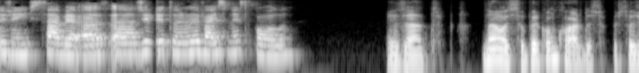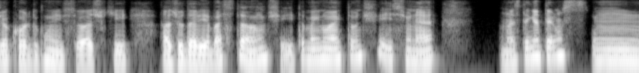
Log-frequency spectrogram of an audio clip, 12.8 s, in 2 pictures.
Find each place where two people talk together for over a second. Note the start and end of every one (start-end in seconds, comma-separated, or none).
none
